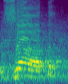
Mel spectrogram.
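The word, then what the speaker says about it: Czub: Zub, and you'll notice that the C is silent.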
